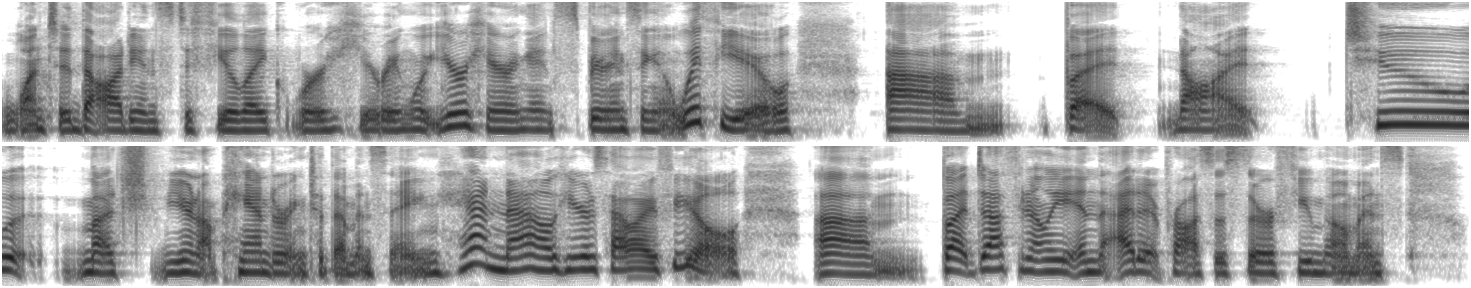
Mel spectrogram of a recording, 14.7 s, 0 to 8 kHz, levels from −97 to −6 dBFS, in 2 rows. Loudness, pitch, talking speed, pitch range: -26 LUFS, 195 Hz, 190 wpm, 175-235 Hz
